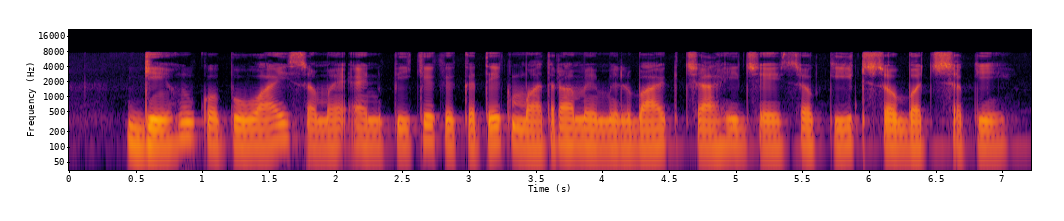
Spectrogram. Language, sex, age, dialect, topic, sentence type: Maithili, male, 41-45, Southern/Standard, agriculture, question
